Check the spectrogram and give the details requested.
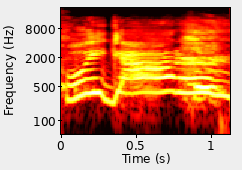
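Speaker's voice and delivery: high, drawn-out hammed-up crowing; slow, high mock victory cry; mock gloating voice. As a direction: imitate a triumphant internet accuser. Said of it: "somebody literally is gonna pull this clip up".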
